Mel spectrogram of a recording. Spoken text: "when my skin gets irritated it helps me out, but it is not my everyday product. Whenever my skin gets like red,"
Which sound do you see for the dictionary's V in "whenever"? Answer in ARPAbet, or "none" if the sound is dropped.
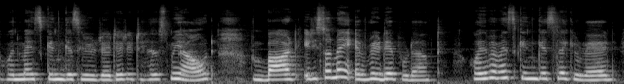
none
